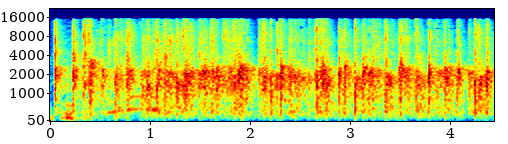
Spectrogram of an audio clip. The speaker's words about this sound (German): Wow, so viele Menschen hier im Studio. Ich glaube, das ist Premiere. Erst nochmal Applaus für euch, von euch, für uns alle.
